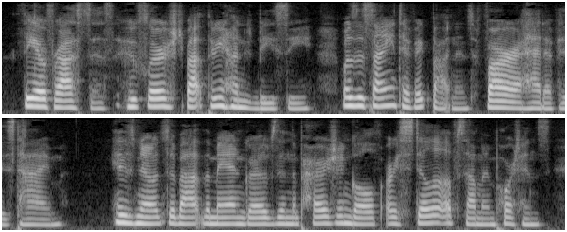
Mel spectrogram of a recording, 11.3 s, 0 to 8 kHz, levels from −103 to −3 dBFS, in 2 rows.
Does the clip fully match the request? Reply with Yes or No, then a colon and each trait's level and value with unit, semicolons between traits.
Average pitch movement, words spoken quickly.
No: average, 3.6 semitones; average, 155 wpm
